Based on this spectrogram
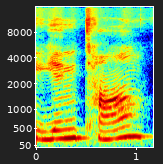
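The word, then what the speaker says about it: Yin Tang: that migraine and then it's actually Yin Tom and it's spelled t-a-n-g no problem Brienne not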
